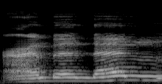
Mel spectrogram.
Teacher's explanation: Di sana ada ba sukun di tengah-tengah kalimat, dibaca qalqalah sughra.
